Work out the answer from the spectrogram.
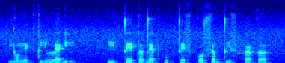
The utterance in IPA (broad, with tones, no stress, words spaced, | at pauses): jo˨ne˨k ti˧lːɛ˦ɠi˨ | i˦˨t t̪e˦tə˧d̪ɛ˧ pʰu˧kt̪e˨s ko˦ sə˦bt̪i˧s fœ˧kə˧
